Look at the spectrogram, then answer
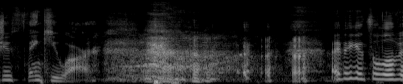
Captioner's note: audience laughs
